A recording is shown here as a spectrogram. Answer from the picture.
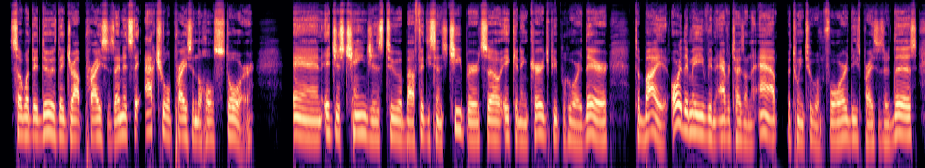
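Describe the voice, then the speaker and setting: Speaking at a fairly quick pace with an American accent, a man uses a medium pitch and fairly even intonation, recorded very cleanly over a silent background with a dry, close sound and no echo. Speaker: podcast host. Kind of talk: casual chat.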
